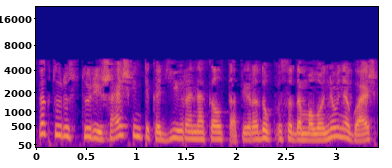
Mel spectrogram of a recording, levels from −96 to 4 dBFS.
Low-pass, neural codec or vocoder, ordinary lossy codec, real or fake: 5.4 kHz; none; MP3, 24 kbps; real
